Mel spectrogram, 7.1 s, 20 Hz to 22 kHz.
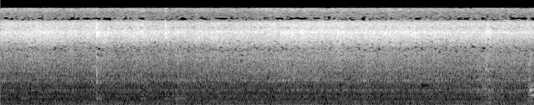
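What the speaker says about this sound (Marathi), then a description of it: "पहिले तेलात चांगलं परतून घ्यायचं, चांगलं 2-1 मिनिट।" Bitter gourd (karela) sautéing in hot oil, a dense, loud, unbroken hissing sizzle with faint stirring scrapes underneath, steady throughout and close, without speech.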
